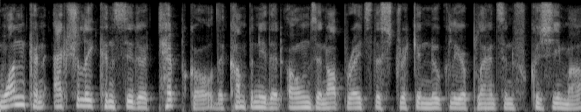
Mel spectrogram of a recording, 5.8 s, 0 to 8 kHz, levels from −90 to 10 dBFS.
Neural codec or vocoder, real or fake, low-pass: none; real; 7.2 kHz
